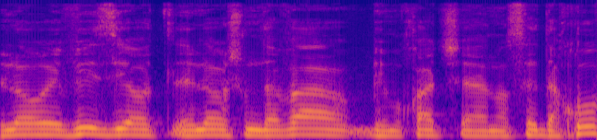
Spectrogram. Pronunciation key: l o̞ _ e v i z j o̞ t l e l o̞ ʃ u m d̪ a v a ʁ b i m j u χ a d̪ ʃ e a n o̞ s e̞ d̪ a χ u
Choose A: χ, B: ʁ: B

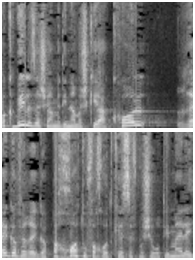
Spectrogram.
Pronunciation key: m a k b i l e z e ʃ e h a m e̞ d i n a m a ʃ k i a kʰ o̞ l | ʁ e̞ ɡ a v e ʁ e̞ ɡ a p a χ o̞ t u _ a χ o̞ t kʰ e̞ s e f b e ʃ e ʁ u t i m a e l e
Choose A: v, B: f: B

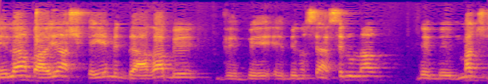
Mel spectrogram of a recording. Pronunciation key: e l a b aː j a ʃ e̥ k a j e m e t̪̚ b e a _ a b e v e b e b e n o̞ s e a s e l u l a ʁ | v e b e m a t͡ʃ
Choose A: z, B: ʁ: B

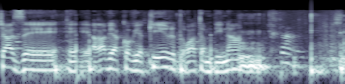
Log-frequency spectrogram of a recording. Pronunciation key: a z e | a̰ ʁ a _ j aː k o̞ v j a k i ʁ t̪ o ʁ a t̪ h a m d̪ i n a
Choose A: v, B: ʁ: A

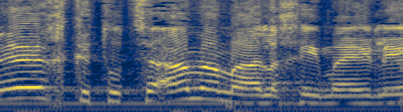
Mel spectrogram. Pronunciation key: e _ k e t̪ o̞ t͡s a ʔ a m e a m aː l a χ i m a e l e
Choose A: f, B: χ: B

